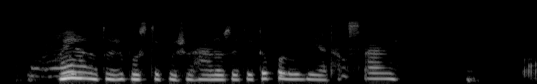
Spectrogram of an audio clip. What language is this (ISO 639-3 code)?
hun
